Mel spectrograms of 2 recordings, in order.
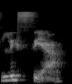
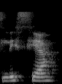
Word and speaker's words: Liesje: they said to me, your name is not Liesje, it's Liesje. It's pronounced Liesje.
